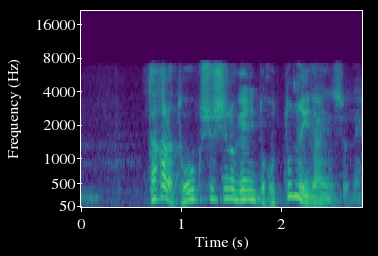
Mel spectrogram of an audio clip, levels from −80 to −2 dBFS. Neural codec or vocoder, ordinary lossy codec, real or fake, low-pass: none; AAC, 32 kbps; real; 7.2 kHz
